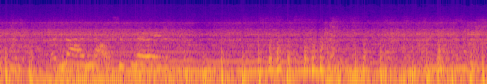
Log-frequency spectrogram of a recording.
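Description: Rock band music: held low chords with regular hits running through them, and a few sliding notes about a second in.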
